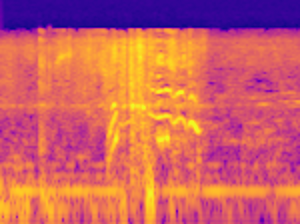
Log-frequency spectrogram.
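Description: A young girl squeals and babbles playfully close to a microphone.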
